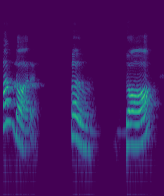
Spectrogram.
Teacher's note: A sílaba dó da palavra Pandora, ela é mais forte ao ser pronunciada. Pandora. O dó é a sílaba tônica.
